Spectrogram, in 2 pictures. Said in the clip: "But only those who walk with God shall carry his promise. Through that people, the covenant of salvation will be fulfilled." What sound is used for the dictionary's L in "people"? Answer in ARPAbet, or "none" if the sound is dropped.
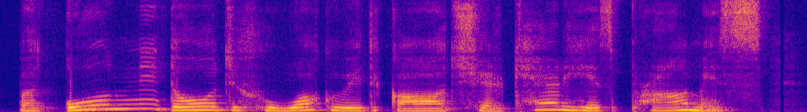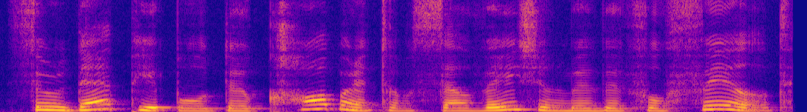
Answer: L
